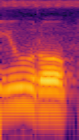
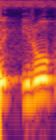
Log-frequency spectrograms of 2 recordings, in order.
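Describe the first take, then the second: First: यूरोप starting with "yu"; taught reading. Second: यूरोप as "i-rop"; wrong reading. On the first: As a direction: open यूरोप on a y-glide, "yu-rop". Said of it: "तो इसको हम बोलते हैं यूरोप।". (यूरोप को "यू-रोप" बोलें) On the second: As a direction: start यूरोप on a plain i, no "yu". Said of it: "इसको यूरोप नहीं बोलते हैं". (यूरोप को "इरोप", गलत उच्चारण) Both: Shown as a demonstration.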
